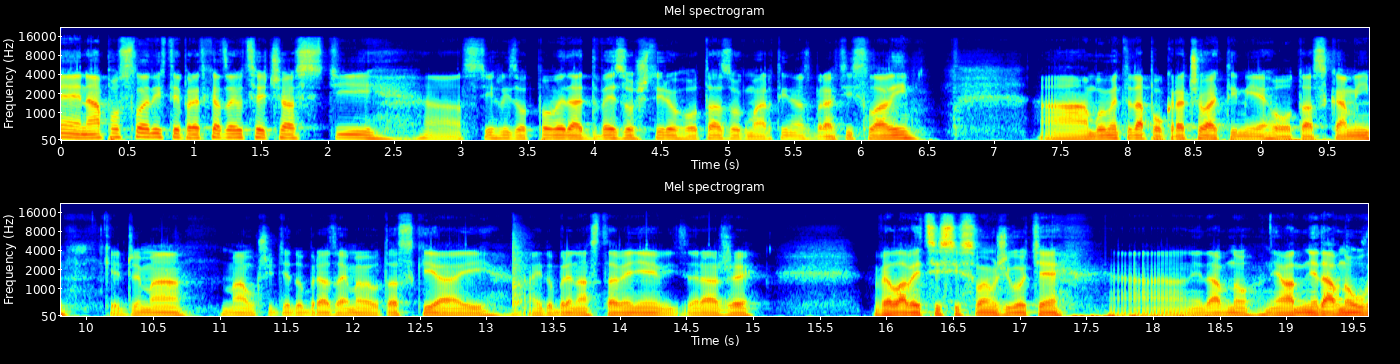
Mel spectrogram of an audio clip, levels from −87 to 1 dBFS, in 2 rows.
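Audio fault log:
17.64 s repeated buffer: one 5 ms piece of speech plays three times in a row, as late audio forced two replays. The repeats give a brief click-like buzz. A waveform shows identical copies with abrupt steps at each join. A spectrogram shows a thin vertical streak.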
